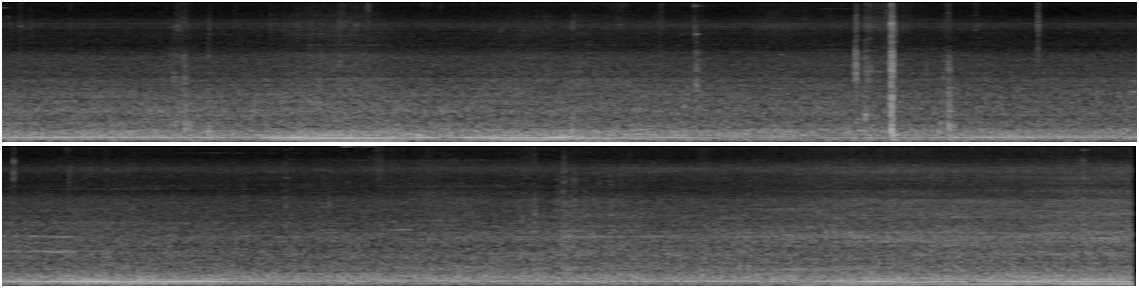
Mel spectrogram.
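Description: A car engine idles with a low steady hum inside the car.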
